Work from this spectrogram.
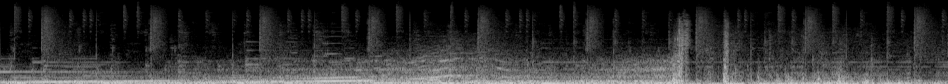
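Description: A Ferrari 812 with traction control off revs hard, its V12 rising in pitch as tires squeal and skid, then a sudden sharp crash impact near the end, loud and close.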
